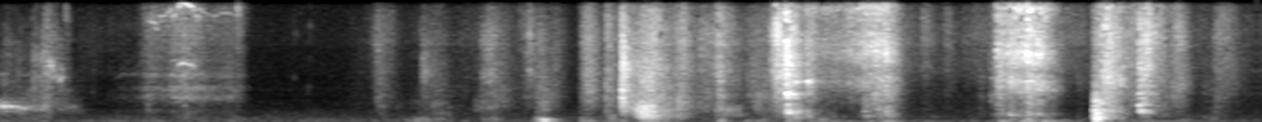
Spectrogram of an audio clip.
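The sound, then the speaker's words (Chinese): Curtains being drawn and a door being locked in an office: a quiet series of sliding, rustling and creaking handling noises with several sharp mechanical clicks, no talk. “我去把窗帘拉上，把门锁上。”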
